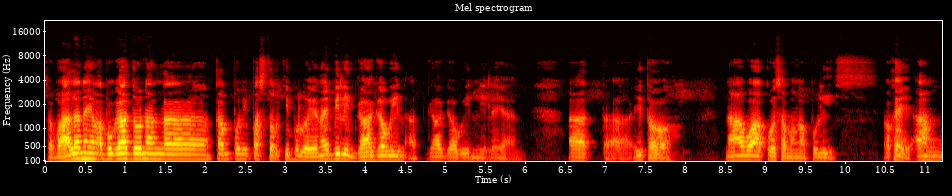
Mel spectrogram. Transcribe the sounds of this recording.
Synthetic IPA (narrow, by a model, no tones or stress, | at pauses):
sobɐhaːlɐnɐjʊŋɐbʊɡaːd̪o̞nɐŋakampo̞nɪpɐst̪o̞ɾkɪbʊlojɐnɐjbɪlɪb̚ɡaːɡɐwɪnɐ̰t̪̚ɡaːɡɐwɪnːɪlaja̰n | ʔɐt̪̚a̰ʔɪt̪o̞ | nɐʔɐwaʔɐko̞sɐmɐŋapʊlis | ʔo̞ːkɛjʔɐŋ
